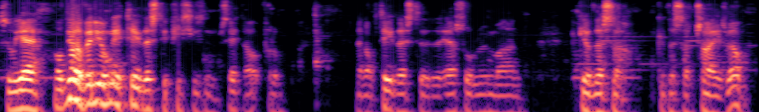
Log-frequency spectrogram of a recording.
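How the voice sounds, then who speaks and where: A middle-aged man with a broad Scottish accent and a husky voice, chatting casually and in a rambling, conversational way as he hosts a live stream. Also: mid-range voice, steady tone, fast, mellow, muffled recording, faint music behind. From Scotland. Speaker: guitar vlogger hosting a live stream. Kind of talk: casual chat.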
